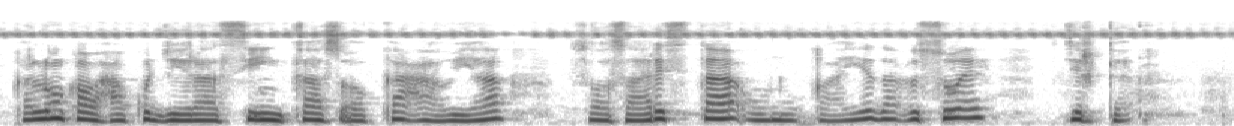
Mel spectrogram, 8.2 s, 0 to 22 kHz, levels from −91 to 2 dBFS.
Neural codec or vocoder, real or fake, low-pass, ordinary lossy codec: none; real; 10.8 kHz; AAC, 48 kbps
